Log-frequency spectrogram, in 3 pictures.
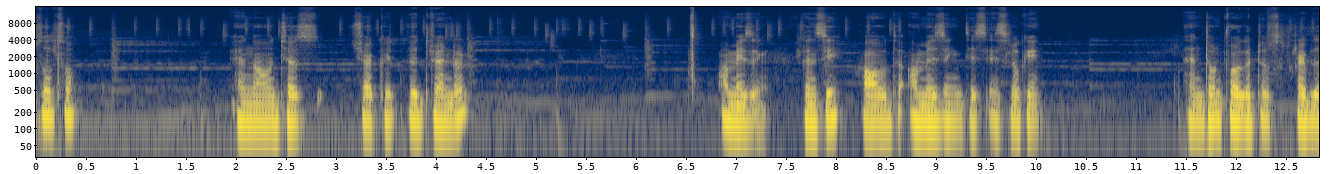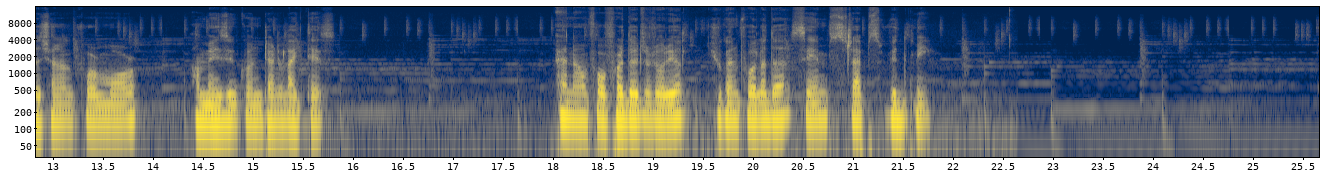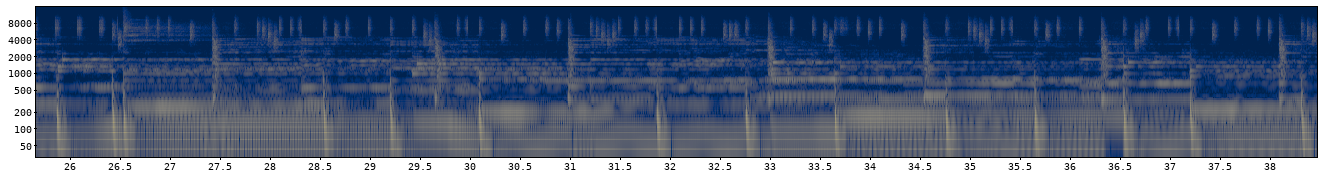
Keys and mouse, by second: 0.6 click, 1.7 shift+click, 2.3 KP_0, 11.0 shift+drag, 12.3 shift+click, 19.4 shift+click, 20.2 Tab, 20.5 click, 21.5 Tab, 21.9 b, 22.6 click, 25.5 middle click, 26.5 middle click, 28.0-29.4 middle drag, 31.8 shift+middle click, 33.2 z, 34.2 shift+drag, 34.8 shift+middle drag, 36.8 click, 37.1 click, 37.7-38.4 drag.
